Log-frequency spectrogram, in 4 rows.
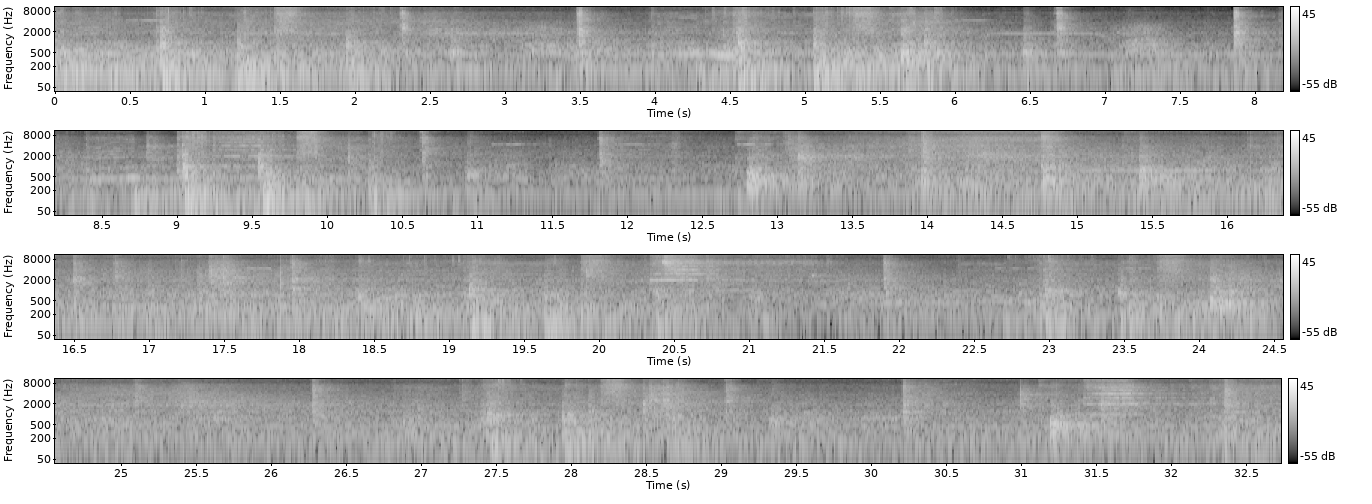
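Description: Horizon HT-30 three-knife book trimmer running, with repeated clunks and clicks of its clamp and cutting strokes over a steady machine hum.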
